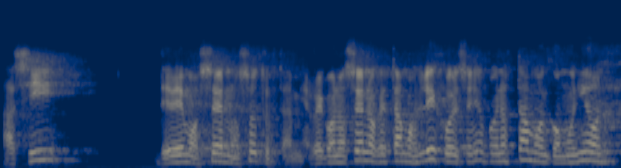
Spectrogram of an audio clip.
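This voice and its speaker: A man with an Argentine Spanish accent giving an earnest Sunday school Bible lesson, often pausing to ask "¿no?" and "¿mm?". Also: fairly high pitch, fairly bright tone, dull audio. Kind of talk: church Bible teaching. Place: church hall. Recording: echoey church hall with long reverb.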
